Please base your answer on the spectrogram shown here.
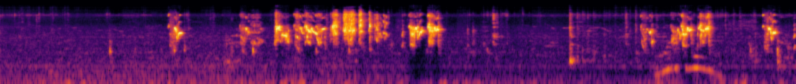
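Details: Budgerigars kept for breeding give scattered squawks and chirps in bursts, with a low steady hum underneath and quiet gaps between the bursts.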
